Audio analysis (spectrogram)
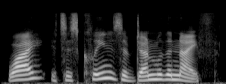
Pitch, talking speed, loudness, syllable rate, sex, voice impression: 215 Hz, 265 wpm, -18 LUFS, 5.5 syllables/s, female, very feminine, slightly young, slightly adult-like, slightly thin, tensed, slightly powerful, slightly dark, hard, clear, fluent, cool, very intellectual, slightly refreshing, very sincere, very calm, friendly, reassuring, unique, very wild, slightly lively, strict, slightly sharp, slightly modest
